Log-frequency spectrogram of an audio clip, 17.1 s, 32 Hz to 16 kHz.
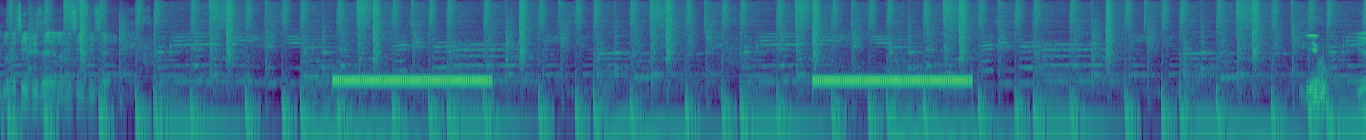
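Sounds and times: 
speech: 0.0 - 1.7, 16.4 - 16.8
busy music bed: 0.0 - 17.0
outgoing phone call ringback tones: 4.2 - 6.2, 10.2 - 12.2.

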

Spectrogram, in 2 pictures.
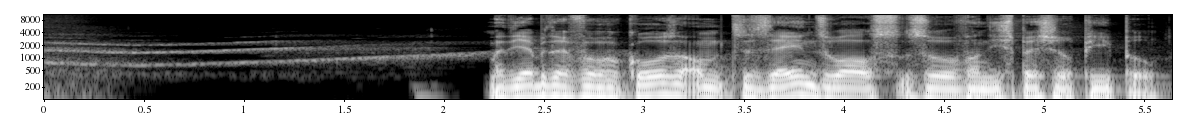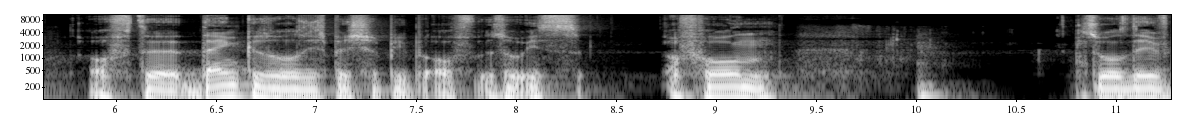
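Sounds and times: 
ambulance siren wailing: 0.0 - 3.6
speech: 2.2 - 9.6, 10.8 - 11.2.

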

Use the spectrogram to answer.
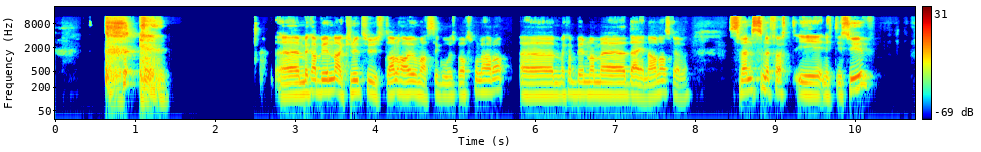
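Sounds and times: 
person coughing and clearing throat: 0.6 - 1.5
speech: 2.8 - 10.3.

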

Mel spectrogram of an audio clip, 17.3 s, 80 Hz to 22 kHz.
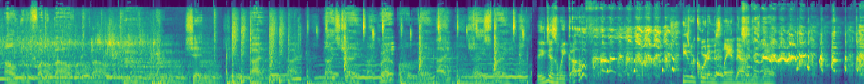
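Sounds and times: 
rap track playing: 0.1 - 10.7
booming bass and heavier beat of a rap track: 2.5 - 10.6
laughter: 11.4 - 17.2
speech: 13.7 - 15.6.

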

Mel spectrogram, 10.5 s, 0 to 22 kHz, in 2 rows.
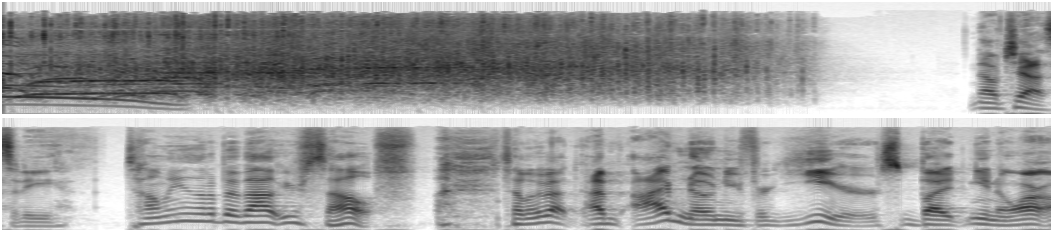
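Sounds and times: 
audience applauding: 0.0 - 4.1
speech: 4.9 - 10.4.

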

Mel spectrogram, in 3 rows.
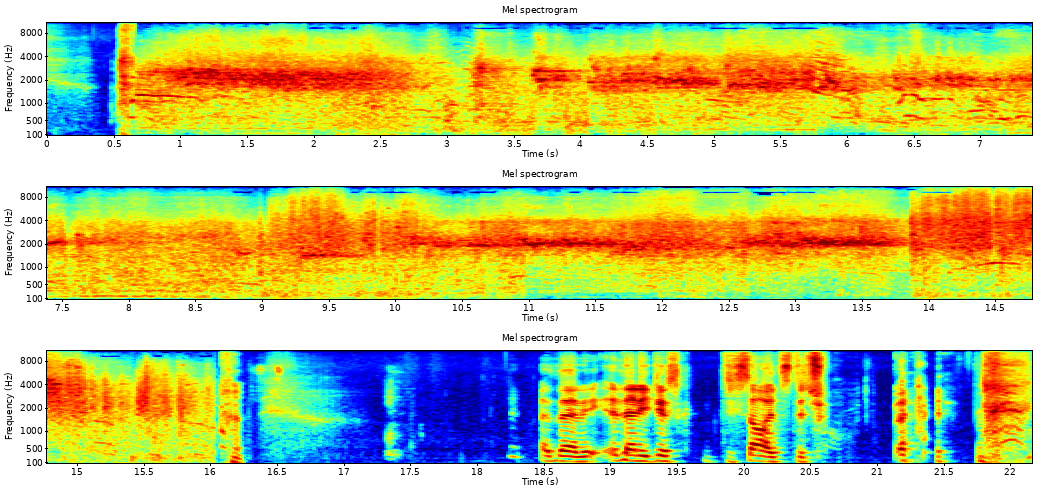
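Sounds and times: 
indistinct voices and commotion: 0.6 - 12.6
BMW engine revving in a garage: 0.7 - 14.6
BMW tires screeching while drifting in a garage: 0.7 - 16.1
BMW ramming into people in a garage: 0.8 - 16.1
speech: 18.5 - 22.1.

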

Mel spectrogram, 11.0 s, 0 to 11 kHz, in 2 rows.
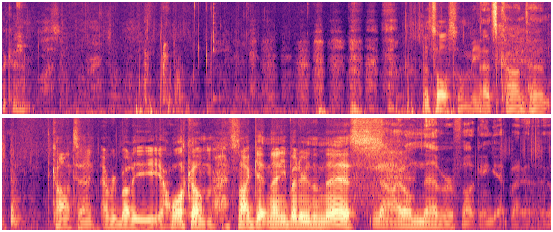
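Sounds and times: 
dog panting heavily: 0.6 - 5.6
speech: 4.2 - 10.8.

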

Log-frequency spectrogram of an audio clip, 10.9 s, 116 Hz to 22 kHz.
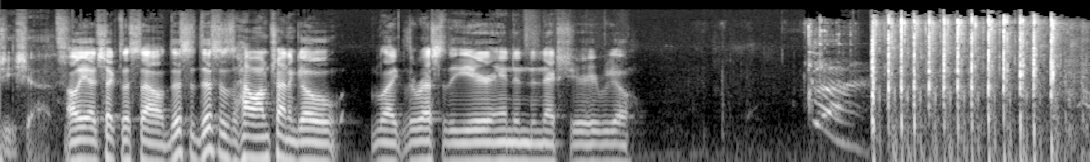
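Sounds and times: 
speech: 0.0 - 6.4
rapid gunfire from a semi-automatic 12-gauge shotgun: 8.7 - 10.8.

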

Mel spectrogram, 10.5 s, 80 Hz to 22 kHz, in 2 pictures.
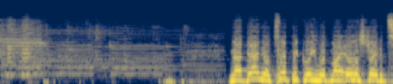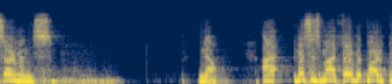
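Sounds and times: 
car horns honking as applause: 0.0 - 3.1
speech: 3.1 - 6.0, 7.9 - 10.4.

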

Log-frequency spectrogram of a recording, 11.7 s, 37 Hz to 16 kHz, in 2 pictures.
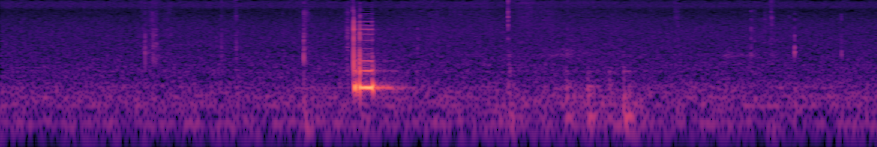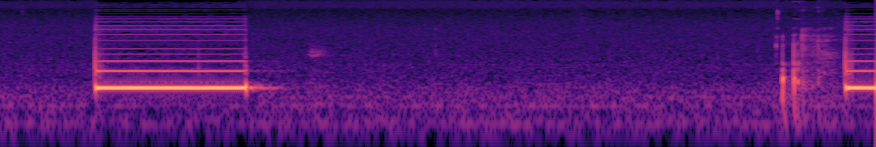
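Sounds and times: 
phone call tone over a speakerphone: 6.5 - 7.7, 11.5 - 11.6.

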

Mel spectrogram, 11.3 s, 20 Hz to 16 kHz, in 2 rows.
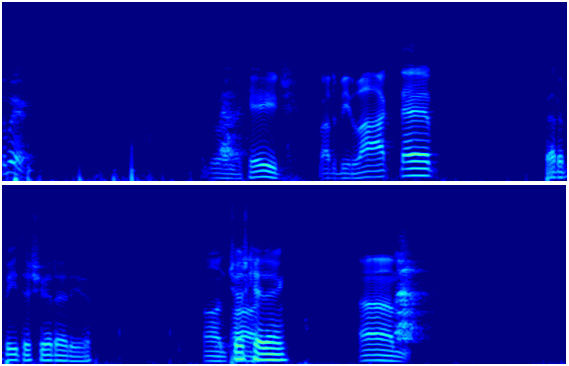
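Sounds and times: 
dog barking: 2.1 - 2.5, 9.6 - 10.1
speech: 2.4 - 4.4, 5.4 - 6.6, 7.7 - 8.6, 9.2 - 9.8.

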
